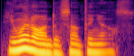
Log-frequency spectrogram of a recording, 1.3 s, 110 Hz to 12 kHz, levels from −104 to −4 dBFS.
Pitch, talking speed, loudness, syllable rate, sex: 155 Hz, 270 wpm, -16 LUFS, 7.2 syllables/s, male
